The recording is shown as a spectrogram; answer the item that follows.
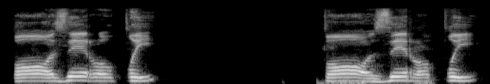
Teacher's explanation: ত হরফ আমরা মোটাভাবে উচ্চারণ করব, আর তা হরফ পাতলাভাবে উচ্চারণ করব। এখানে ত হরফ আছে, আমরা মোটা করে উচ্চারণ করব।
